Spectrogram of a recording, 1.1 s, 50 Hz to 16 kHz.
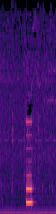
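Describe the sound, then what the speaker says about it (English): A single short electronic beep from an Apeman 1080p Wi-Fi PTZ security camera, signalling it is ready, rises briefly over a steady low hum, clean and fairly close. "The two tones you just heard means it's ready."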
